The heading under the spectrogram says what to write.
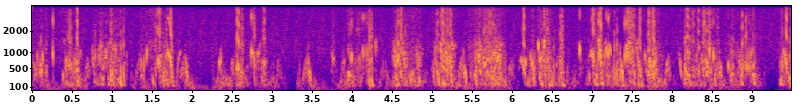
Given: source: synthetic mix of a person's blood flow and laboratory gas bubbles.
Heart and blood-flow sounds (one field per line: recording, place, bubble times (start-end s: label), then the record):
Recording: Doppler ultrasound of blood flow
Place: precordium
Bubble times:
0.00-0.21 s: bubbles
0.26-0.30 s: bubbles
0.35-0.62 s: bubbles
0.73-1.20 s: bubbles
1.32-1.86 s: bubbles
2.53-2.97 s: bubbles
3.74-3.80 s: bubbles
3.92-4.33 s: bubbles
4.49-4.91 s: bubbles
5.01-5.39 s: bubbles
5.45-5.96 s: bubbles
6.08-6.71 s: bubbles
6.81-6.88 s: bubbles
6.91-7.91 s: bubbles
8.06-8.62 s: bubbles
8.66-9.10 s: bubbles
9.31-9.50 s: bubbles
From the record:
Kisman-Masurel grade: 333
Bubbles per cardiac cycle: rolling drumbeat, 9 or more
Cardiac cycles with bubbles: 50 to 99%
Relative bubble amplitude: loud (0.450 to 0.775)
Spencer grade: 3 (all of the cardiac periods contain showers or single bubble signals, but not dominating or overriding the cardiac motion signals)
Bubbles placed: anywhere in the cardiac cycle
